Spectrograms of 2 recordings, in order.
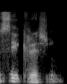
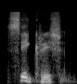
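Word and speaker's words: secretion: এন্ড লেখছে এক্সক্রিশন, এটা কাটো, দেখো সিক্রেশন। সিক্রেশন, উচ্চারণ হচ্ছে সিক্রিশন।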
